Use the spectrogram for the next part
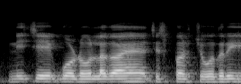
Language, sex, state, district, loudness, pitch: Hindi, male, Uttar Pradesh, Shamli, -16 LUFS, 130 Hz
